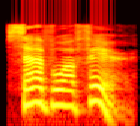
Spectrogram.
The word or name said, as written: savoir-faire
